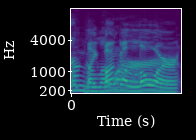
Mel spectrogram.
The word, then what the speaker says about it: Bungalower: said it right lore are you say lore Bangalore bungal lore like almost like it's like folklore oh that's fun yeah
